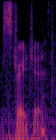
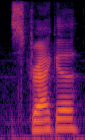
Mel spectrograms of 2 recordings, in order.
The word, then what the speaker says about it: Strager: Thank you very much, Strager. Also, is it Strager or is it Stragger? What kind of G have we got here? Okay, but that's awesome. That works. Stragger rhymes with swagger.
